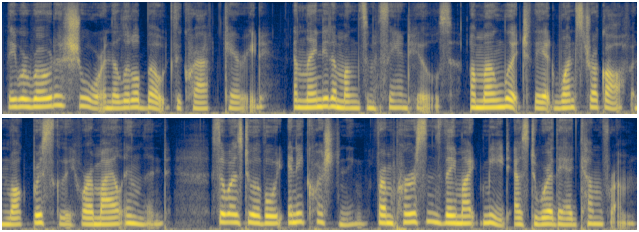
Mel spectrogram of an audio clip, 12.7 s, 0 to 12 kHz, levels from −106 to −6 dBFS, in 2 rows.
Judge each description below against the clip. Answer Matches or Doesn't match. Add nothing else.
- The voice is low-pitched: Doesn't match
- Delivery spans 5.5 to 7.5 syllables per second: Matches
